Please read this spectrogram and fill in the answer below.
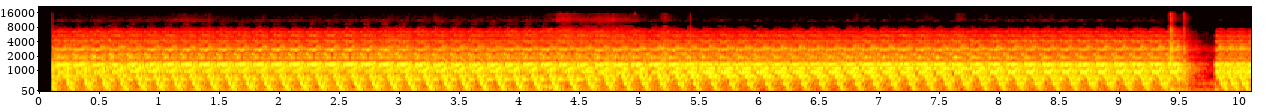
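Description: Bell-Fruit Super Play fruit machine playing a loud electronic sound effect: a fast, evenly pulsing warble of several tones at once. It cuts out briefly just before the end and then starts again.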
